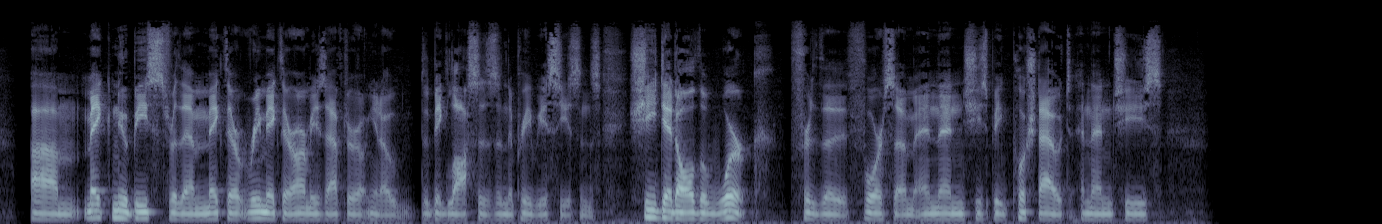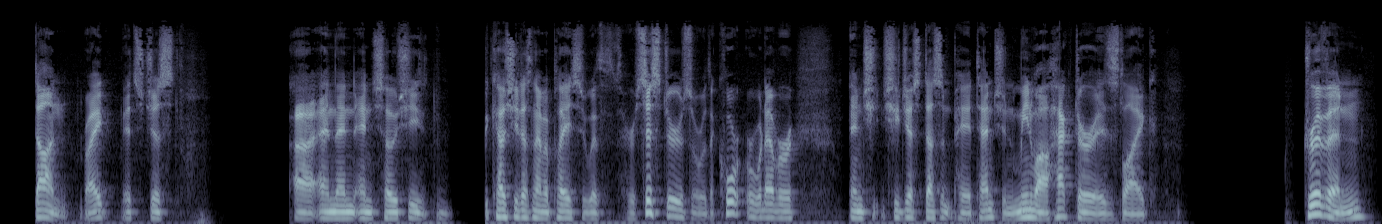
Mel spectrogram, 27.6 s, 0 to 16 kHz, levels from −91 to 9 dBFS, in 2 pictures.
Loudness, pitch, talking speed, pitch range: -27 LUFS, 100 Hz, 160 wpm, 90-110 Hz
